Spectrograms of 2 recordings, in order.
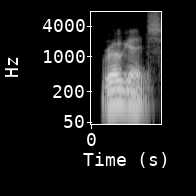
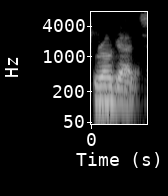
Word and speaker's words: Rogatz: Roguts. Roguts. Yeah. If it's spelled, you say it exactly the way it's. Yeah, it's phonetically correct.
